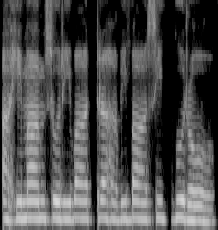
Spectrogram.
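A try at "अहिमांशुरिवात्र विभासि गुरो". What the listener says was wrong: You keep saying Vatraha, just cut that aha. Ahimam Shurivatra Vibhasi Guru Bhavashankara Deshikame Sharanam.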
